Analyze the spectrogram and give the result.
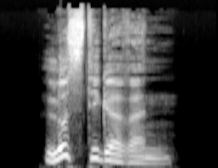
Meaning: inflection of lustig: 1. strong genitive masculine/neuter singular comparative degree 2. weak/mixed genitive/dative all-gender singular comparative degree
- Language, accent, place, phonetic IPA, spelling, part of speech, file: German, Germany, Berlin, [ˈlʊstɪɡəʁən], lustigeren, adjective, De-lustigeren.ogg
